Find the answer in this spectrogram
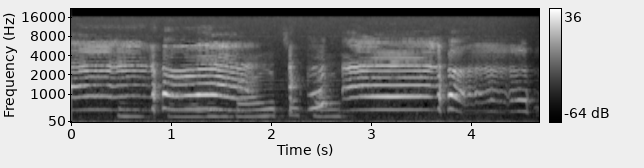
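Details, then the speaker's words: Inspiratory stridor from laryngomalacia in an infant, airway collapsing inward: crying with a lower, crowing, high-pitched noise on each in-breath between cries. "here is another example look at how everything flops in and note the Strider here is yet another example"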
